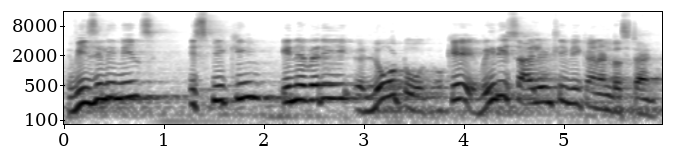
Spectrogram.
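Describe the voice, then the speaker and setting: A man with an Indian accent teaches an English story line by line in a classroom, his very high voice very animated, slightly mellow, and at normal speed. He asks his students rhetorical questions as he explains, and the room is echoey with long reverb.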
